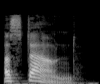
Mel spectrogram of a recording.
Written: astound

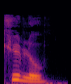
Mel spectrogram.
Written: culot

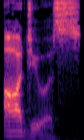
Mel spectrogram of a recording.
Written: arduous

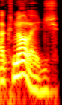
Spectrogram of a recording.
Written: acknowledge

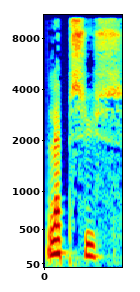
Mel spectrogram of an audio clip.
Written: lapsus

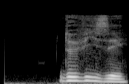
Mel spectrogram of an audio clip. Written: deviser

